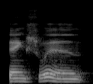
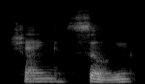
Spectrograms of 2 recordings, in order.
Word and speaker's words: Shang Tsung: Yeah, However, on the other hand, Shang Xuan, or how are we Shang Tsung. pronouncing? Shang Shung, yeah, Shang Tsung, There we go.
